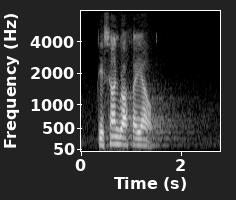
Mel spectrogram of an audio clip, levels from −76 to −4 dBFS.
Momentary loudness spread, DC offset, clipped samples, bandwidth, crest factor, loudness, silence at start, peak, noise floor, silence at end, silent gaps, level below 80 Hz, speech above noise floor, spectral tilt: 12 LU; under 0.1%; under 0.1%; 8 kHz; 20 dB; -19 LUFS; 0.35 s; -2 dBFS; -56 dBFS; 1.2 s; none; -62 dBFS; 38 dB; -6 dB/octave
